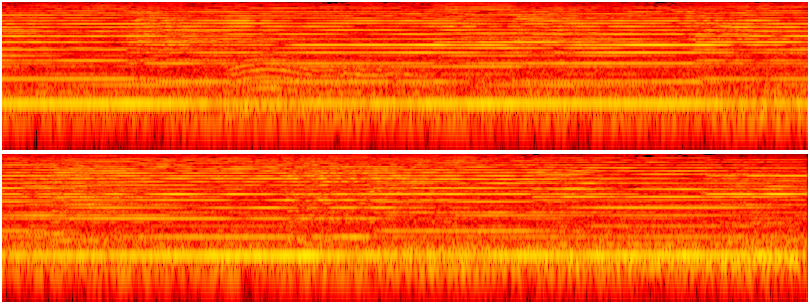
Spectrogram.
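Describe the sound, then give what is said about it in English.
Bagpipes play a slow tune over an unbroken, buzzing drone, the reedy melody rising and falling while the steady bass note holds loud and constant throughout, with no talking. “So there's a powerful emotional especially with the bagpipes, right?”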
